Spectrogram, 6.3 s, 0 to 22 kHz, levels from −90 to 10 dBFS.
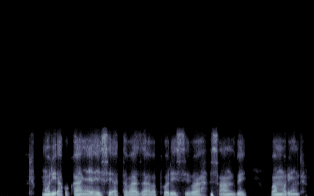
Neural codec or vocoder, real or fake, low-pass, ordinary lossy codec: none; real; 7.2 kHz; Opus, 24 kbps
